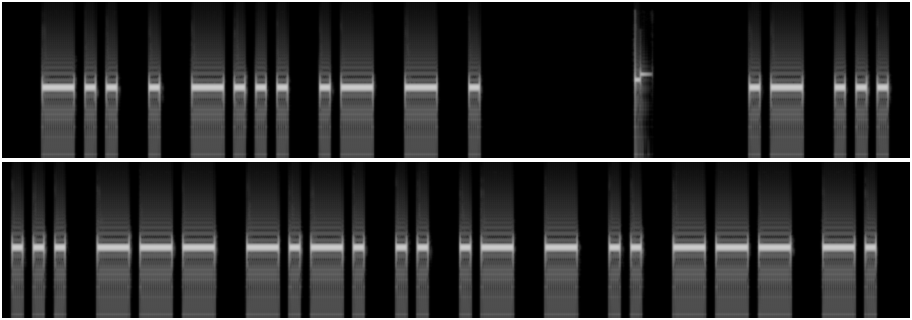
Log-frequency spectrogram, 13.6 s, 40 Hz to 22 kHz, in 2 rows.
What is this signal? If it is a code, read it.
Morse code, heard as a keyed tone, about 15 wpm, 700 Hz. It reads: DEBATE ASSOCIATION
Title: Sentences from Top 1100 Words - New Word Drill - 15wpm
